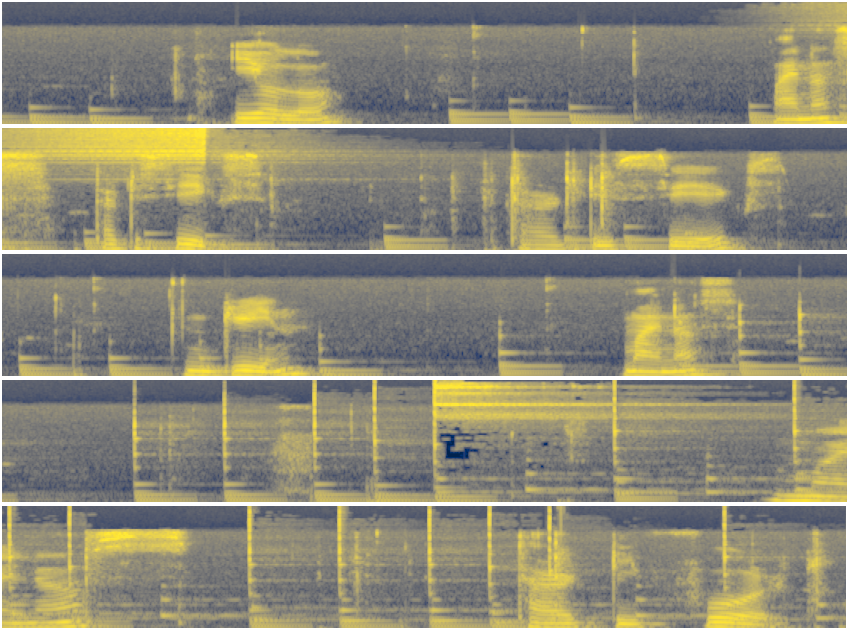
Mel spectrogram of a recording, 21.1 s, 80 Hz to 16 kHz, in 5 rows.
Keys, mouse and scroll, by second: 16.9 typing, 18.4 typing, 19.4 typing.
